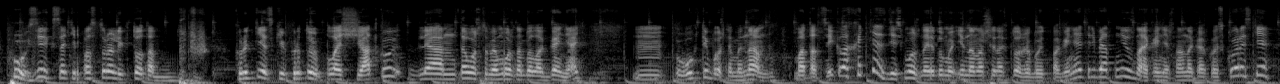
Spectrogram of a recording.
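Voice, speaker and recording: A man's voice: very high voice, big pitch swings, a little fast, a bit bright, heavily acted. A man voicing a cheerful young clown for small children, gushing and chatty as he narrates gameplay. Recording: voice over background music. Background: music.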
